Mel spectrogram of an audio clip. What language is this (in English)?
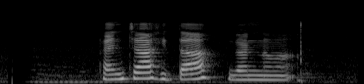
Sinhala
